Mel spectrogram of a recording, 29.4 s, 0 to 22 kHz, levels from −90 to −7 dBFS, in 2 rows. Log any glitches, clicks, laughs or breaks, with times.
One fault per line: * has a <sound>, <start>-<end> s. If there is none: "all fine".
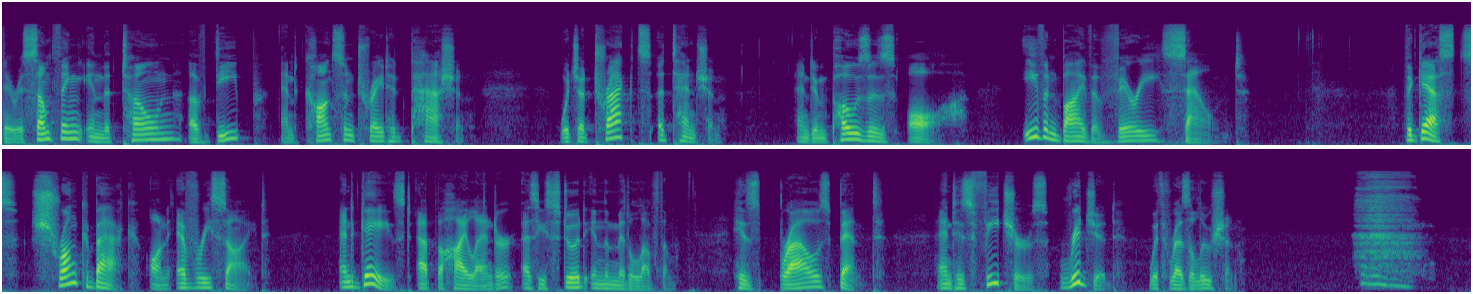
* has a sigh, 28.2-29.0 s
